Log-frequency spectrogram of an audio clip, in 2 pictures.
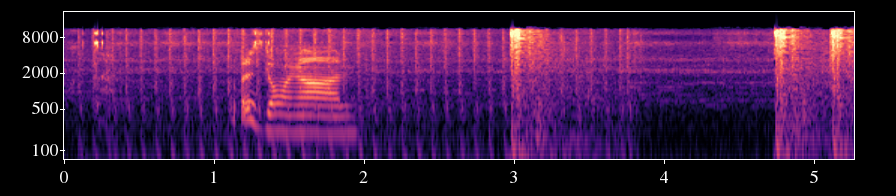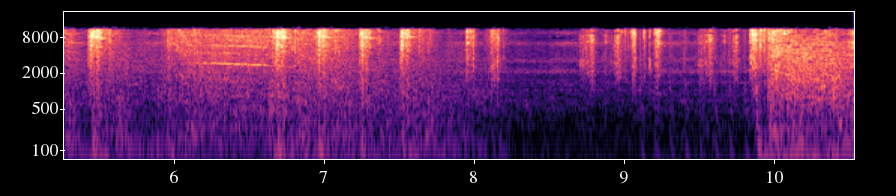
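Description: Video game gunfire in a solo match, rapid machine-gun bursts rattling loud and close in several runs with short gaps, while a player talks over parts of it.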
